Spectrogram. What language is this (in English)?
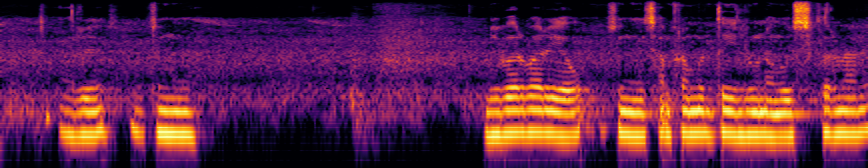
Bodo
